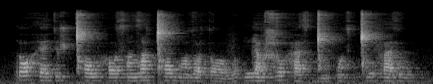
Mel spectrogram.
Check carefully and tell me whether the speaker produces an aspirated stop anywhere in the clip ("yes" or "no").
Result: yes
